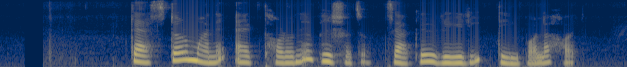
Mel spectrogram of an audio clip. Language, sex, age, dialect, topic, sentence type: Bengali, female, 31-35, Northern/Varendri, agriculture, statement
